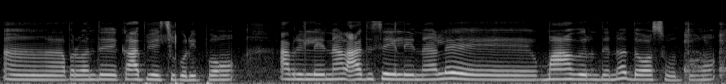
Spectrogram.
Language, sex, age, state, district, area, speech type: Tamil, female, 45-60, Tamil Nadu, Namakkal, rural, spontaneous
